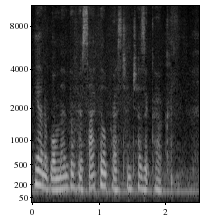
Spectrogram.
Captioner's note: speaking French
